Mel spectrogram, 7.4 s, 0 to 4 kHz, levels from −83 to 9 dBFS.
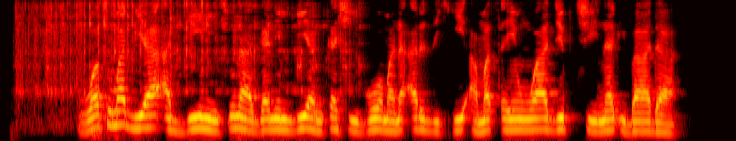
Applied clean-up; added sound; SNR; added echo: classical method log-MMSE.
